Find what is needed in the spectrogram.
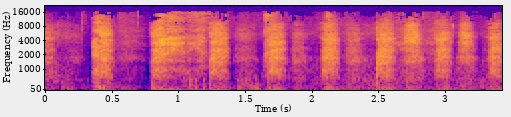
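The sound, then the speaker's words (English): A dog pants rapidly, a quick series of breathy bursts mixed with small high whimpers, about ten pulses in a steady, excited rhythm with no talking. “Sorry, dog. What is happening?”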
